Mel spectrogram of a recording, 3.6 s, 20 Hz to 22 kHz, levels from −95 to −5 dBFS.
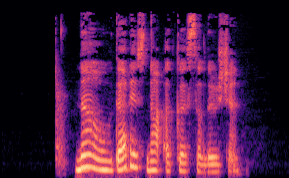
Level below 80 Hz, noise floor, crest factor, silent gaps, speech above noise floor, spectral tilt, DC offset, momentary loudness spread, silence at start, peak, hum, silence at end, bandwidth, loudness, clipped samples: -58 dBFS; -84 dBFS; 18 dB; none; 66 dB; -4 dB/octave; under 0.1%; 14 LU; 0.7 s; -2 dBFS; none; 0.6 s; 16.5 kHz; -19 LUFS; under 0.1%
